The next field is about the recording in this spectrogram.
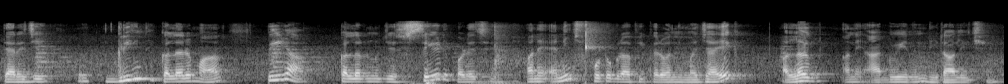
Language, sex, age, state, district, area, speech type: Gujarati, male, 30-45, Gujarat, Anand, urban, spontaneous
